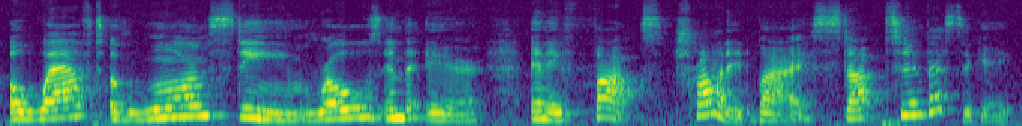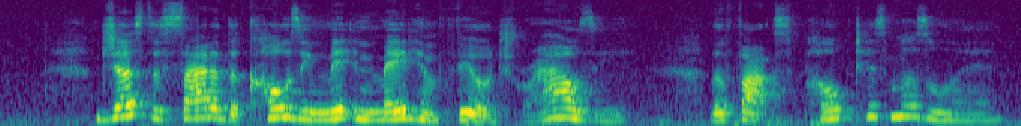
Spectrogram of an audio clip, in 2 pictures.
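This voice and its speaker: Woman, children's read-aloud, slow pace, animated intonation, deliberate expressive phrasing, bedtime storyteller. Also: a little high, low-quality recording. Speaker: storyteller reading a picture book aloud.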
